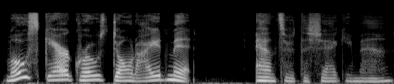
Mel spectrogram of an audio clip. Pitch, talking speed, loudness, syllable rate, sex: 180 Hz, 135 wpm, -19 LUFS, 4.6 syllables/s, female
